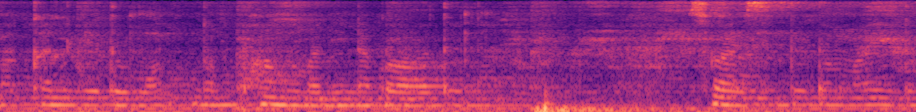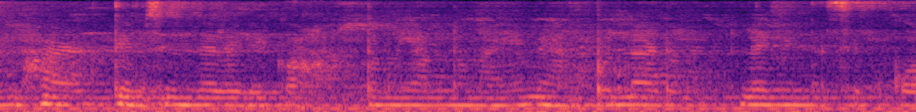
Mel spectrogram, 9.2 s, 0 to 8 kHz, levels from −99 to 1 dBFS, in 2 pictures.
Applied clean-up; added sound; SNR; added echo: none; none; none; reverberation time 2.4 s.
